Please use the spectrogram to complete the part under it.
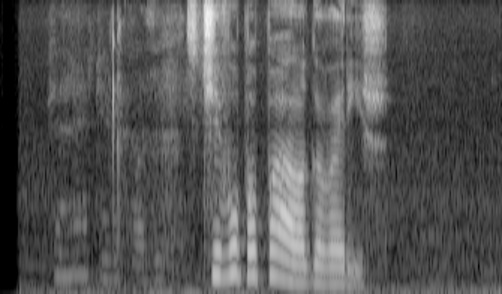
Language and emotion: Russian, neutral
